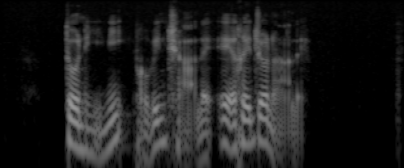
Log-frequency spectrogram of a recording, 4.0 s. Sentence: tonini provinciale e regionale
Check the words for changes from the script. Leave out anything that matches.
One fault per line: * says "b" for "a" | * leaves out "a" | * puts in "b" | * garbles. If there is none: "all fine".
all fine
